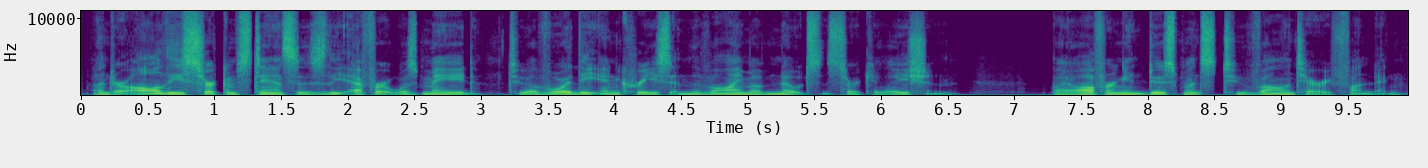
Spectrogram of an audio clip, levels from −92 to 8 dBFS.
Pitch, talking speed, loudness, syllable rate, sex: 125 Hz, 150 wpm, -19 LUFS, 5.5 syllables/s, male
